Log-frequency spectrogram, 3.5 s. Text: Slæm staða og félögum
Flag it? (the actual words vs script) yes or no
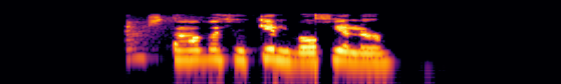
yes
